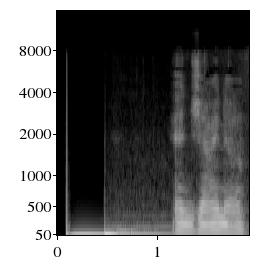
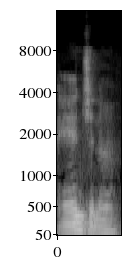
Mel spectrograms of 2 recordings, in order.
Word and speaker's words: angina: angina or angina depending on how you pronounce it is the topic for this video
